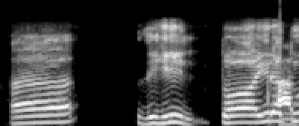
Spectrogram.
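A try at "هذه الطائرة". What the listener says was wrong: হাজিহিত, হাজিহিল হবে না, হাজিহিত।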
